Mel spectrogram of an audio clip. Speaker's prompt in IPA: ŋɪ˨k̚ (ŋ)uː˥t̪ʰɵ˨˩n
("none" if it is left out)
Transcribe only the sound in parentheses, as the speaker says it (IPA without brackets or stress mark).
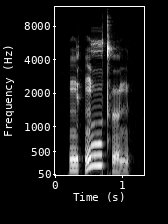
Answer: ŋ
